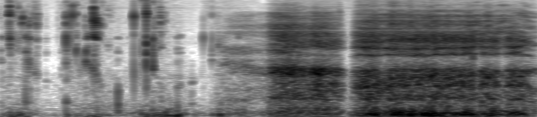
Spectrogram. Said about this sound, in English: Stop talking. You're breathing too hard.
